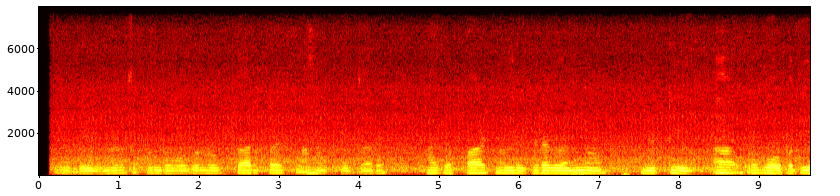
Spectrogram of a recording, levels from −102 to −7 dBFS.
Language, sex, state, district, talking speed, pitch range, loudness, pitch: Kannada, male, Karnataka, Chamarajanagar, 75 wpm, 115-125 Hz, -27 LUFS, 120 Hz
